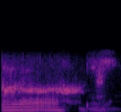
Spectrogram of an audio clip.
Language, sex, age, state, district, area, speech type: Manipuri, female, 30-45, Manipur, Kangpokpi, urban, conversation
